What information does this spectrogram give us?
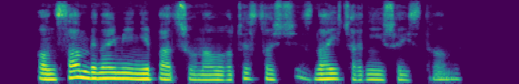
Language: Polish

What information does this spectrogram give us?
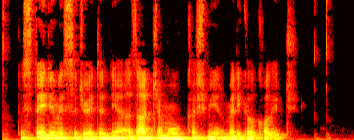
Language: English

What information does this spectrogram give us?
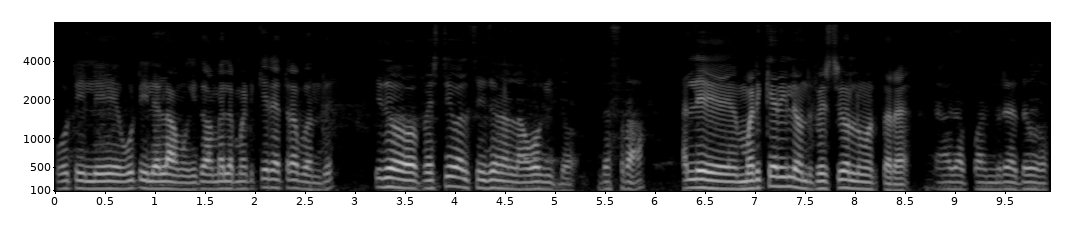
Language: Kannada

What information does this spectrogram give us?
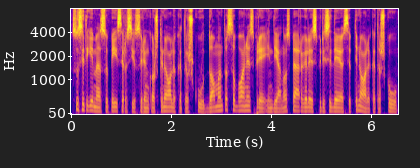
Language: Lithuanian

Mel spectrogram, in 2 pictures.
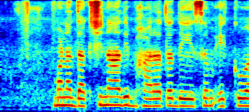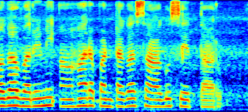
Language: Telugu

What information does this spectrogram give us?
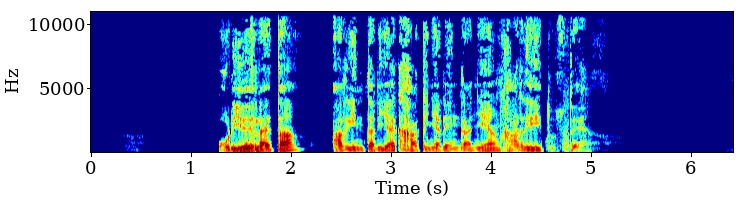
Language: Basque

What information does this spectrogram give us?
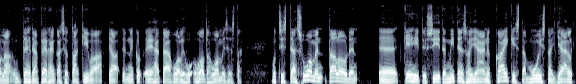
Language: Finnish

